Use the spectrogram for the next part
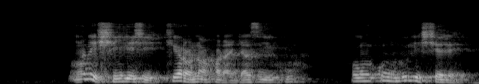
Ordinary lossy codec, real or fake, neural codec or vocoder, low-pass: none; fake; codec, 16 kHz, 4 kbps, FunCodec, trained on Chinese and English, 50 frames a second; 7.2 kHz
